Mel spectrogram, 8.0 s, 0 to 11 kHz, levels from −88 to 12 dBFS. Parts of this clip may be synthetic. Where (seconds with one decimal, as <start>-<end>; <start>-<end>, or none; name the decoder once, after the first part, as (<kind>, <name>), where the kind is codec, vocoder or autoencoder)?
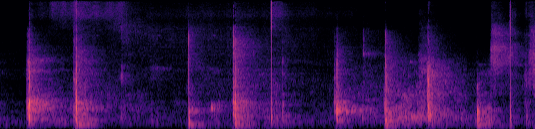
0.0-1.7 (codec, SNAC); 2.2-5.3; 7.0-8.0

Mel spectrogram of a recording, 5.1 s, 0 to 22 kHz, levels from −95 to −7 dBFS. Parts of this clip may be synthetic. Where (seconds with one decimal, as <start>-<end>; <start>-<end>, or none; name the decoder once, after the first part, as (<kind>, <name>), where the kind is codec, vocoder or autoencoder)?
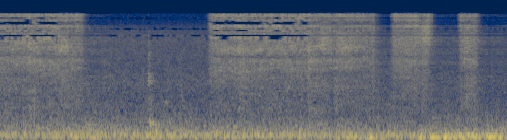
0.6-1.1 (codec, SNAC); 3.1-5.1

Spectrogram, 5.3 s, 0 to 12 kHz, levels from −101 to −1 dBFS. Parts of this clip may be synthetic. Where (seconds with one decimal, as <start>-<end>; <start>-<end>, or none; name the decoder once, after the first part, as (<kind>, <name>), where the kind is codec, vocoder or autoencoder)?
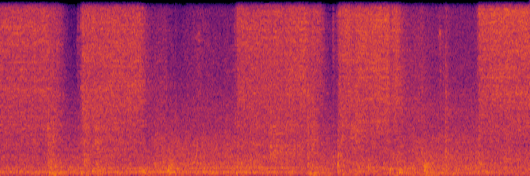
2.5-3.4 (codec, SNAC)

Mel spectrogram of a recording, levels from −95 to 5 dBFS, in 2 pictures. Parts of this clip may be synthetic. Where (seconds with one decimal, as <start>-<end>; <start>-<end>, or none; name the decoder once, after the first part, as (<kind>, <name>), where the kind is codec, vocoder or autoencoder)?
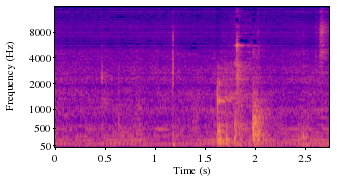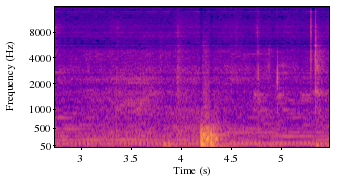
0.0-5.5 (codec, SNAC)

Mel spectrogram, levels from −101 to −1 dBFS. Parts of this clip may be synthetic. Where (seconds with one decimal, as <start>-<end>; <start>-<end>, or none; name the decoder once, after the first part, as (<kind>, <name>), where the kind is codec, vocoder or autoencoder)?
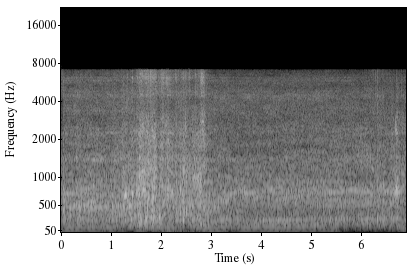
0.0-4.4 (codec, SNAC); 5.3-6.9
